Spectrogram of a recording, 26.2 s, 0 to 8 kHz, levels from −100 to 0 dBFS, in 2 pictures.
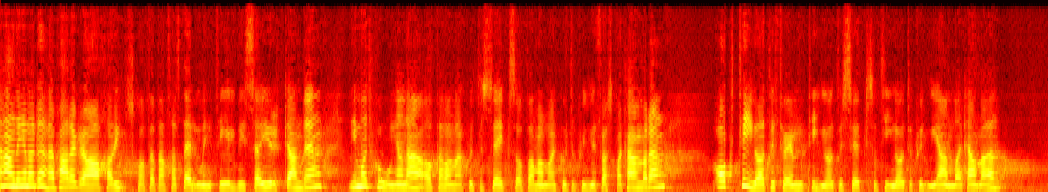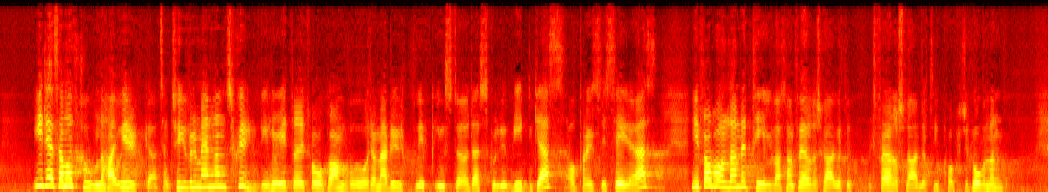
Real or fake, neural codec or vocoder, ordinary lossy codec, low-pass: fake; codec, 16 kHz, 1 kbps, FunCodec, trained on LibriTTS, 50 frames a second; none; none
